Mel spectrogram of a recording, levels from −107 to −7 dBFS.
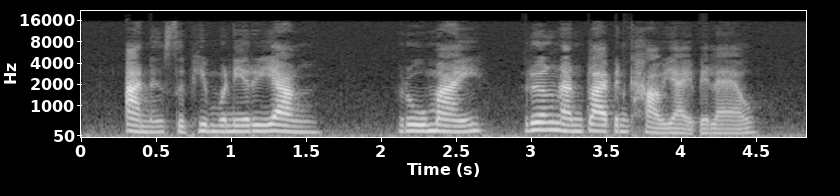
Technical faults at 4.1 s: transcoding between lossy codecs

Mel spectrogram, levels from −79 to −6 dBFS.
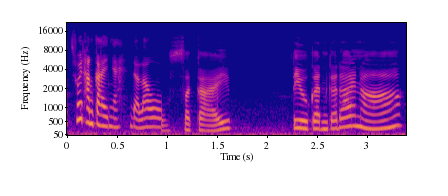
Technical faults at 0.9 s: section at the wrong speed

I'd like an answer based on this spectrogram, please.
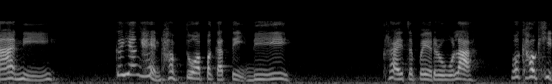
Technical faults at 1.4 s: Bluetooth LC3 compression

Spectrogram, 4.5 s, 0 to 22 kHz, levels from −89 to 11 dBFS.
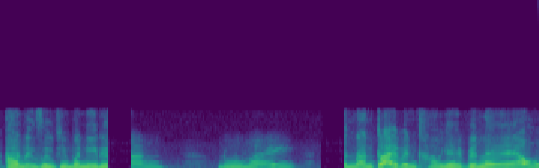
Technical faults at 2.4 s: input switched to a poorer device

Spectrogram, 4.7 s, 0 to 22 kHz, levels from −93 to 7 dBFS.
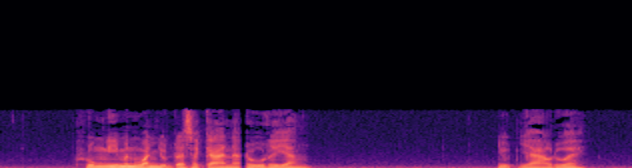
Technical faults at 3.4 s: low-delay AAC compression

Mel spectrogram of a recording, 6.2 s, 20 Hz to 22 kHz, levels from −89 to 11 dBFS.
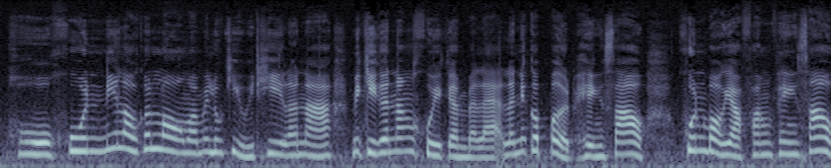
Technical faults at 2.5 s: none

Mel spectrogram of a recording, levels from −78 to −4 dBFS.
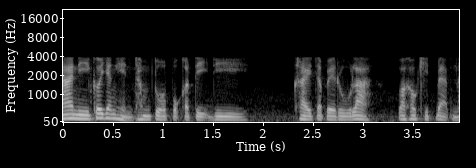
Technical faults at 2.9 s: none

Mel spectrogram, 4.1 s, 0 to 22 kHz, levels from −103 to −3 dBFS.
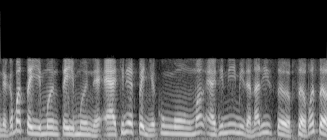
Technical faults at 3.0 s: none

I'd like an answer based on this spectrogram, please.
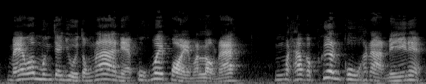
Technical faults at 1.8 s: MP2 compression

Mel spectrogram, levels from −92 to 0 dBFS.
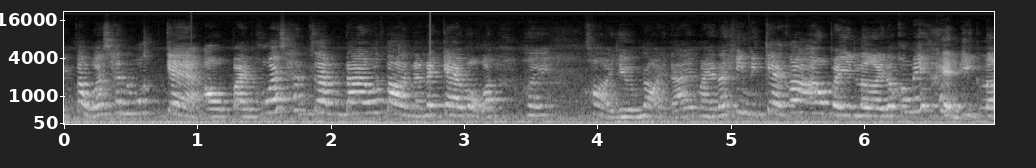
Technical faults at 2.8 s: dropped samples

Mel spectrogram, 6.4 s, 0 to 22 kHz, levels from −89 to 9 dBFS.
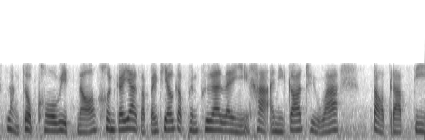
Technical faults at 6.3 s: none

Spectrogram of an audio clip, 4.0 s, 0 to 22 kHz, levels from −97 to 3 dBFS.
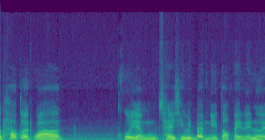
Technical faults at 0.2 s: none

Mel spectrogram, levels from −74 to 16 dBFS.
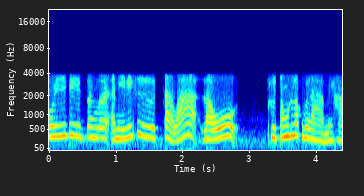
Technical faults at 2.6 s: tandem speech coding

